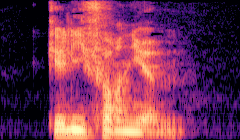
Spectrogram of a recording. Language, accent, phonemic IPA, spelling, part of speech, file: French, France, /ka.li.fɔʁ.njɔm/, californium, noun, LL-Q150 (fra)-californium.wav
- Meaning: californium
